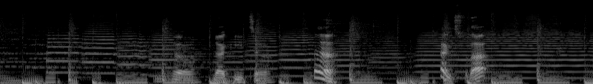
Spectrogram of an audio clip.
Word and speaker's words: Nagito: office nah g if you're curious is the pronunciation oh nagito thanks for that aren't i awesome praise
